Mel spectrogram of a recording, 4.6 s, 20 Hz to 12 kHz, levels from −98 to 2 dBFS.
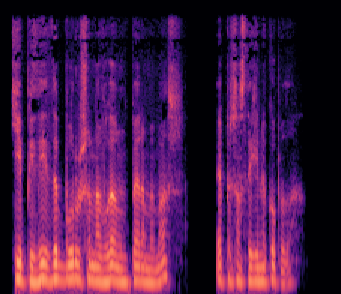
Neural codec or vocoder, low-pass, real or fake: none; 9.9 kHz; real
